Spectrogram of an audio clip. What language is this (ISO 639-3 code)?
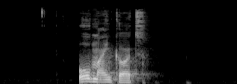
deu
